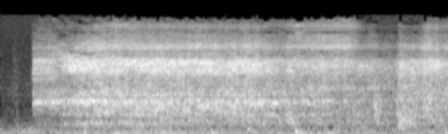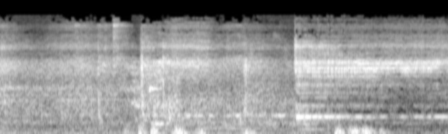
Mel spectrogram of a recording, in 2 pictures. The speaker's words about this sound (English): Are we playing Guess Who Farted? That's my choice. Very aggressive. That is a very, very aggressive. I smell that one right now. I smell that.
